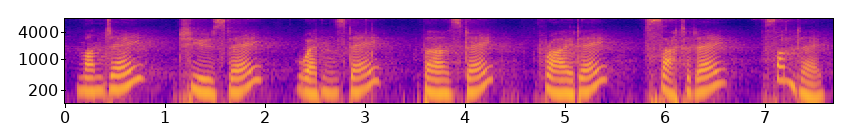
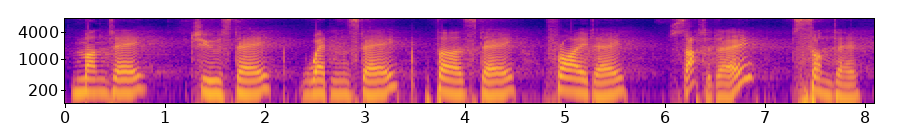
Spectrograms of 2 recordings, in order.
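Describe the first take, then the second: First: Lilting list, each day swinging upward until the last; no executive presence. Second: Low, measured gravitas voice, day by day; lowered pitch. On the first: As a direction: let each day lift like a tentative question. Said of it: "notice what this sounds like". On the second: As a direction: count off the days low and firmly grounded. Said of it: "pitch of your voice went down a little bit". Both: Shown as a demonstration.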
